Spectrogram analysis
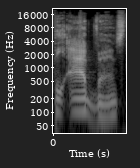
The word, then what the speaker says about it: Advance: the Staten Island Advance, or as the locals would call it, the Advance. They put the accent on the first syllable.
